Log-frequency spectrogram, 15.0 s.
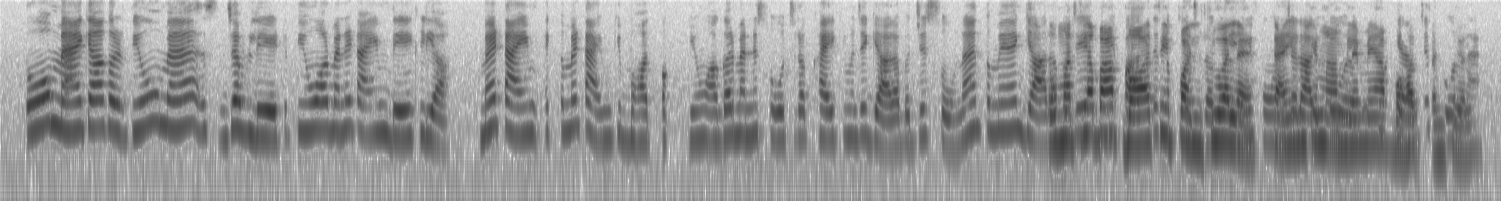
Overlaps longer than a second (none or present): present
